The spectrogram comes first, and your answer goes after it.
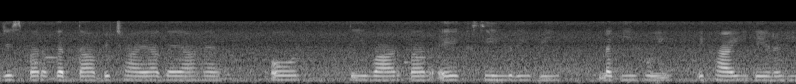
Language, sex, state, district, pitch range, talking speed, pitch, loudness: Hindi, female, Haryana, Charkhi Dadri, 195-200 Hz, 130 wpm, 195 Hz, -20 LUFS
